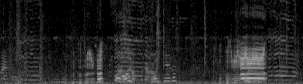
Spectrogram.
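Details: Farm goat giving birth, kid newly born: scattered short bleats and wavering calls build to one loud, sustained, quavering bleat near the end, with faint background murmur.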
